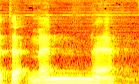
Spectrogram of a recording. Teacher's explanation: عاشرا كلمة لا تأمن في سورة يوسف تقرأ بوجهين أولا الاختلاس النطق بثلثي الحركة بثلثي حركة الميم المضمومة تأمننا تأمننا هكذا تأمننا وبالإشمام وضم الشفتين أثناء نطق النون المشددة تأمننا ضم الشفتين على النون المشددة.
